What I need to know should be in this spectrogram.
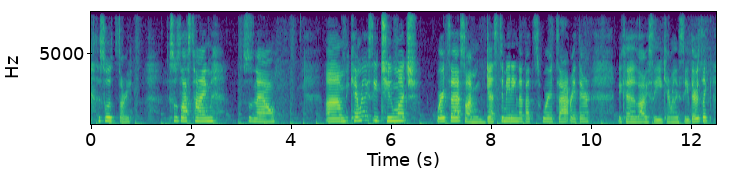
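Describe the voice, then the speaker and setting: A woman speaks with long, frequent pauses. Music plays in the background. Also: fairly high pitch for a woman, ordinary pitch variation, moderate pace. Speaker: beauty vlogger. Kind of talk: casual vlog talk.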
